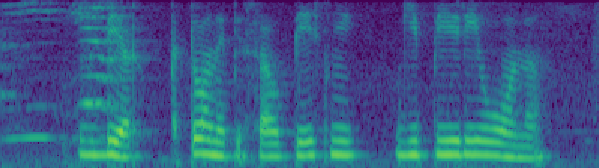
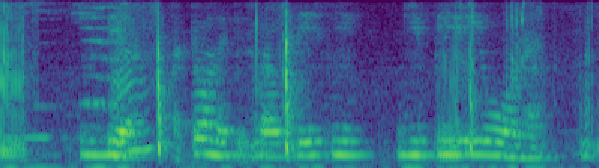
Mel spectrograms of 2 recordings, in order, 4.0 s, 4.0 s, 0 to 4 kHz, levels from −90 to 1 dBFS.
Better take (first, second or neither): first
